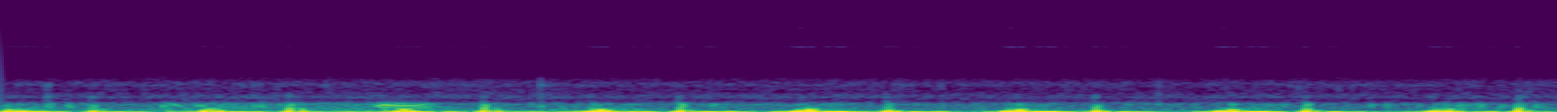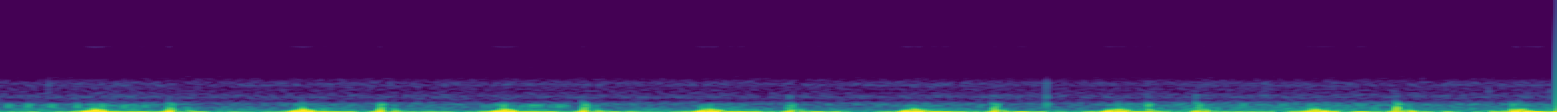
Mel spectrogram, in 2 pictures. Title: Female heartbeat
